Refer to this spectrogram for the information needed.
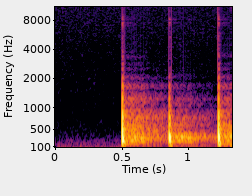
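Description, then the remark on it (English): Three firm knocks on a wooden door, evenly spaced, each with a short resonant ring, after a brief quiet moment. “There was a knock at the door, and Ashley awoke from her slumber.”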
